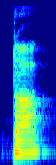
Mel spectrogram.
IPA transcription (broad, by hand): ʈ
